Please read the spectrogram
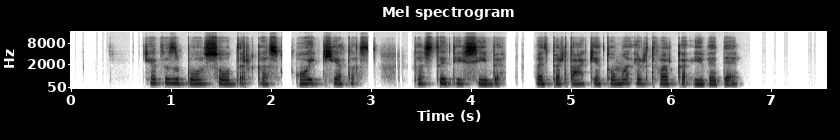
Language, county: Lithuanian, Kaunas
